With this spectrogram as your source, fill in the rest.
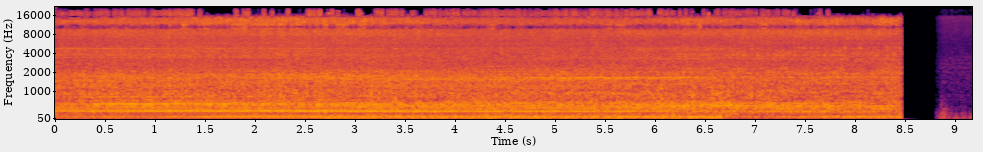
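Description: An ATV and a motorcycle run on Carabao Island, giving a steady, loud mid-pitched engine drone with a faint rev near the end. It holds for about eight seconds, then cuts off abruptly.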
